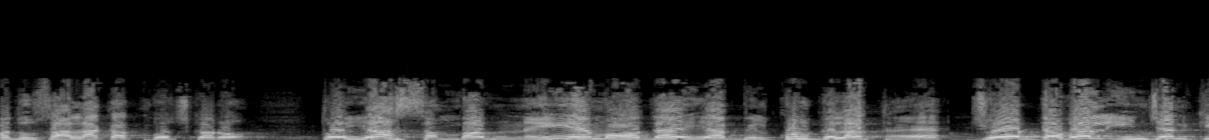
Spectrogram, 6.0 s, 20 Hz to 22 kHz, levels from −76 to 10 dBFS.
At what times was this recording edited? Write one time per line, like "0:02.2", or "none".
none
